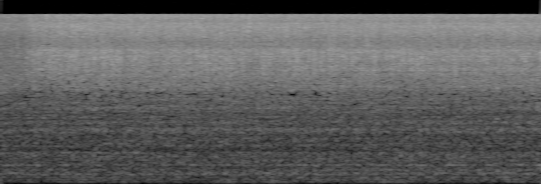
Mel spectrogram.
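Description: Water running steadily from a kitchen faucet into a stainless steel sink.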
